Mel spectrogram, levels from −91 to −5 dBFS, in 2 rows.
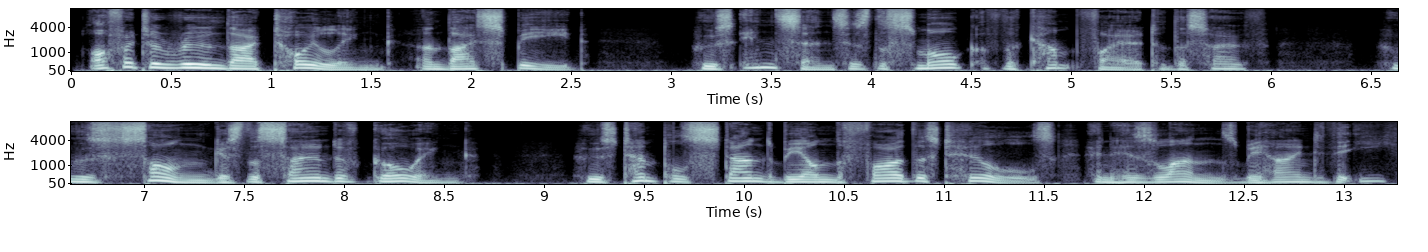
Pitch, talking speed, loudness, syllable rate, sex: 130 Hz, 180 wpm, -20 LUFS, 4.6 syllables/s, male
